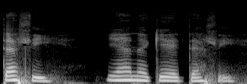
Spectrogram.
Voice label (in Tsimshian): "dalii", Sm'algyax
